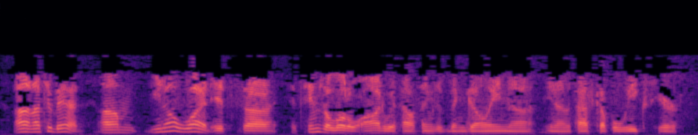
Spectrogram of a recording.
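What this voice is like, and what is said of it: Pennsylvania accent, slight Pennsylvania Dutch. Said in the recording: “I wonder if that's a Pennsylvania accent we're hearing ... Yeah, it probably is. A little bit of Pennsylvania Dutch.”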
